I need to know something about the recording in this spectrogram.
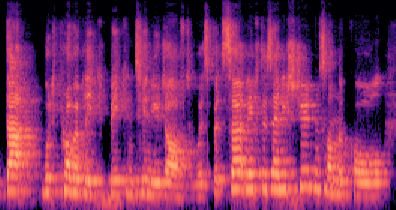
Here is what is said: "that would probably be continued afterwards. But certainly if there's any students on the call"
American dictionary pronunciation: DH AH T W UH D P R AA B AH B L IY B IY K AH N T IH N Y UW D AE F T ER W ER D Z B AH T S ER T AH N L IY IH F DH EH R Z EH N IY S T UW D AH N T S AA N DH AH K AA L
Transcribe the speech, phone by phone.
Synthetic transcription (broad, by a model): DH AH T W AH D P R AA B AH B L IY B IY K AH N T IH N Y UW D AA F T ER W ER D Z B AH T S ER T N L IY IH F DH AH Z EH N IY S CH UW D N T S N DH AH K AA L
